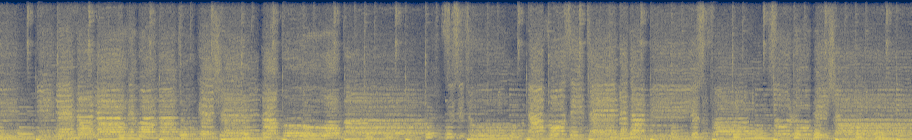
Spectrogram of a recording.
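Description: A mixed choir of men and women sings a Swahili gospel song over an instrumental backing with a low bass line and a steady beat.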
